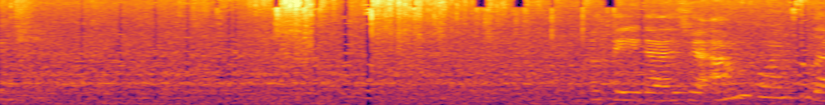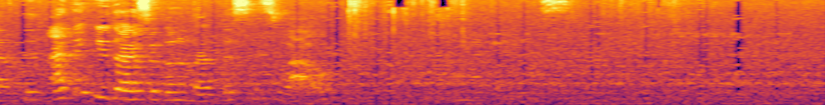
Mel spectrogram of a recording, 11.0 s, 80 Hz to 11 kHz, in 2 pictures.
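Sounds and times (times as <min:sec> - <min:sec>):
soft rush of hissing noise: 0:00.0 - 0:11.0
steady background hiss: 0:00.0 - 0:11.0.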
